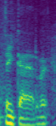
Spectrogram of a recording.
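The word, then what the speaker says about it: TIKR: Se llama ticker eh t I K R. TKR, o sea, de hecho se suele pronunciar TKR.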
